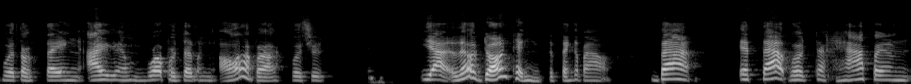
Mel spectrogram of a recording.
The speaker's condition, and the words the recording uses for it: Deafness. I was born profoundly deaf, and that came with this accent.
